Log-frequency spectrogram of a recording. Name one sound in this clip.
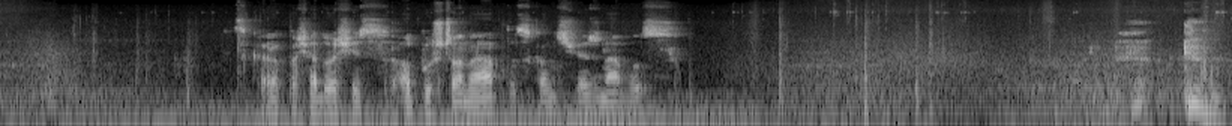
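Footsteps run over grass and stone.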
